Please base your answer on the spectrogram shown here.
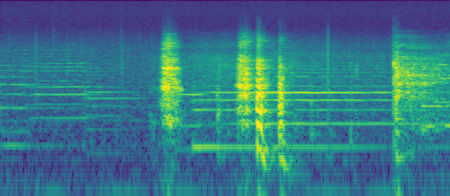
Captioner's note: scoffs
